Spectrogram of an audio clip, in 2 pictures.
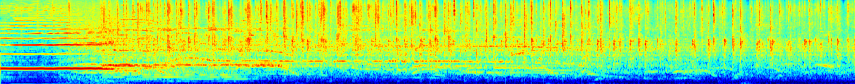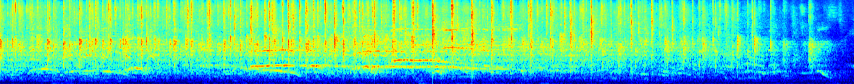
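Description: Two children's voices hold a final sung note that ends about two seconds in. A church congregation and choir then applaud, with voices calling out over the clapping, and the applause tapers off near the end.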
